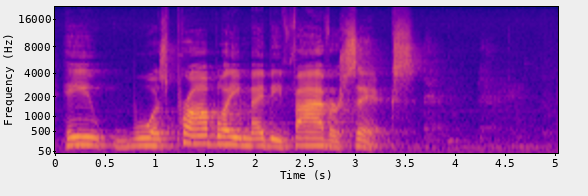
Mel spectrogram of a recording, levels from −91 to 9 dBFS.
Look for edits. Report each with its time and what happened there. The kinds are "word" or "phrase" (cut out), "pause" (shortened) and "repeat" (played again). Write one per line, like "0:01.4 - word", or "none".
none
